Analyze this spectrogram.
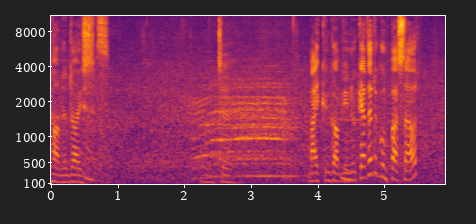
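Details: A heifer sired by a British Blue bull moos: a short low call at the start and a steady, drawn-out harmonic moo near the middle, with a man speaking around it.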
